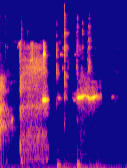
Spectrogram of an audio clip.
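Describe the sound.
A person whistles a brief snatch of a rock song melody: a few thin, high notes after a breathy start, faint and alone.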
